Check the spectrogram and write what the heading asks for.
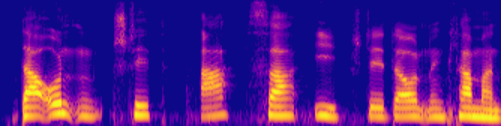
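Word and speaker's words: Açaí: die, Aus, die Aussprache variiert hierzulande von AKI über Asai bis hin zur korrekten Art und Weise Asai. Achai wo, ist natürlich wo, komplett zeig, falsch.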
